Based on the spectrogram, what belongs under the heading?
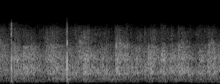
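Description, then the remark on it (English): A church audience applauds steadily for members who have been in the church longer than 15 years, a dense, even wash of many hands clapping at once with a couple of sharper claps standing out near the start. No one speaks. “Just give them a clap.”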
